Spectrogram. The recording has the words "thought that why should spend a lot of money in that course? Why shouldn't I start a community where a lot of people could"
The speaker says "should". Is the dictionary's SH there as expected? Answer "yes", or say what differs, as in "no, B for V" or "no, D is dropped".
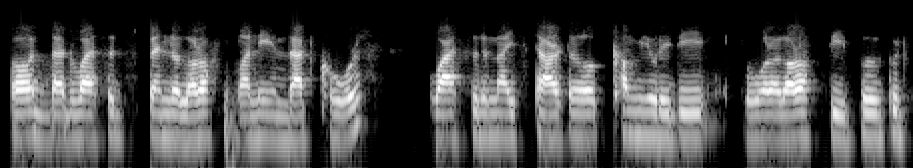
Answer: no, S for SH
